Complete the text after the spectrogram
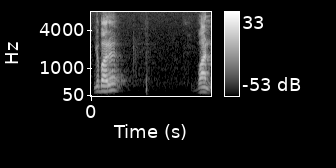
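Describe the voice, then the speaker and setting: A man giving an interactive lesson to children in a library hall, keeping them engaged with quick questions. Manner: lively, keeps quizzing the audience with quick questions. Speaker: guest presenter at a children's program.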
